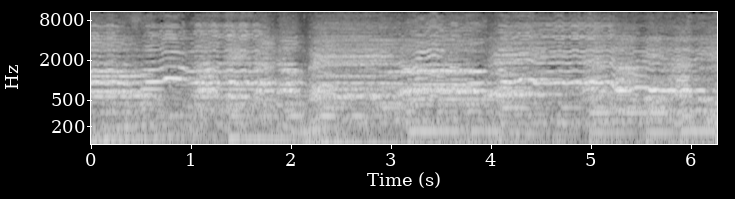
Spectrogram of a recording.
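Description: A choir singing in harmony, several voices holding and sliding between notes, with low held notes underneath.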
